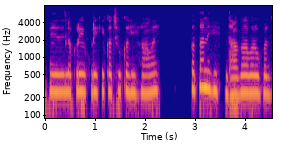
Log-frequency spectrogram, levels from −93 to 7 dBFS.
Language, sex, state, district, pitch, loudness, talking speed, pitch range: Chhattisgarhi, female, Chhattisgarh, Jashpur, 250 Hz, -23 LUFS, 145 wpm, 245-260 Hz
